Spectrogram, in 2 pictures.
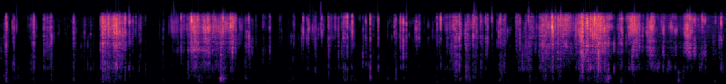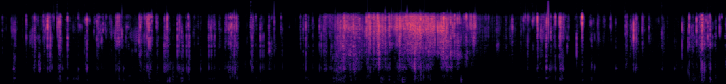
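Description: Foil football card pack wrappers crinkling and tearing in irregular bursts as packs are ripped open and handled by gloved hands.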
